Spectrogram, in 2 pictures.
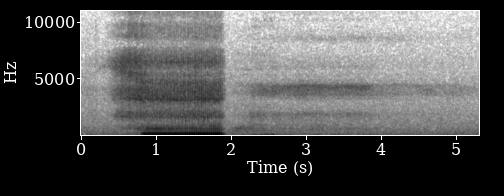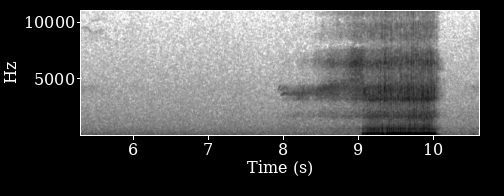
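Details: Boxer dog napping at Christmas, snoring very loudly: two loud, deep, rattling breaths about eight seconds apart with quiet between them.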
